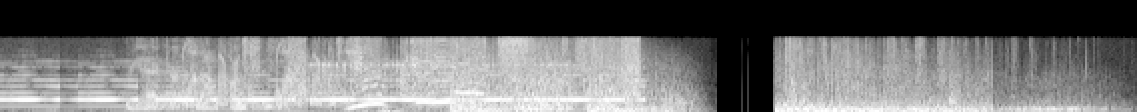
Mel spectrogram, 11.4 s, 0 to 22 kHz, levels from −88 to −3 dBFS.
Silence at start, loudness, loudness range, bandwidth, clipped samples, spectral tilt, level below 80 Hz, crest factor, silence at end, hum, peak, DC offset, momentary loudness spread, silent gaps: 0 s; -6 LUFS; 7 LU; 5.4 kHz; 5%; -6 dB/octave; -16 dBFS; 6 dB; 0.1 s; none; 0 dBFS; 2%; 13 LU; 7.15-7.73 s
